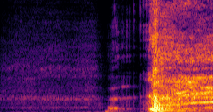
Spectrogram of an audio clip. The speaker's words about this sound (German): ihr müsst entschuldigen, ich habe immer noch extrem Husten.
